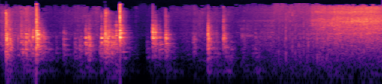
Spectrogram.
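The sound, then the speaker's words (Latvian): A weaving loom clatters as a weaver works the treadle, lays a strip of old textile into the shed and beats it in with the beater: sharp wooden clacks and knocks in an uneven rhythm, several strong thuds among lighter rattles, then a soft steady rustling hiss takes over at the end. “Vispirms sēžas pie stellēm, nomin paminu, atvērumā liek lentīti un ar sistavu to piesit.”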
